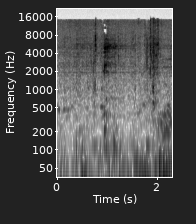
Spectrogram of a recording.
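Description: Low steady rumble with faint voices in the background and a couple of light ticks.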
